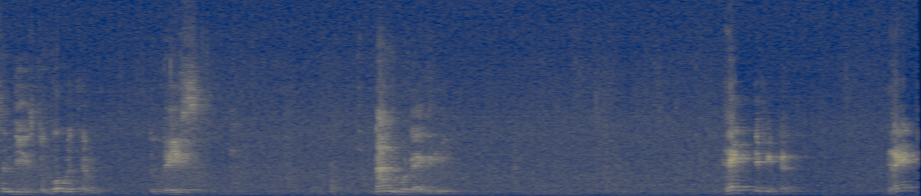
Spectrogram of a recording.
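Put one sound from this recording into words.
An elderly man speaks slowly and deliberately into a microphone, with pauses.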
